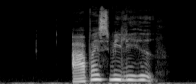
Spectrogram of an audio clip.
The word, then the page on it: arbejdsvillighed: ˈɑːbɑjds-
